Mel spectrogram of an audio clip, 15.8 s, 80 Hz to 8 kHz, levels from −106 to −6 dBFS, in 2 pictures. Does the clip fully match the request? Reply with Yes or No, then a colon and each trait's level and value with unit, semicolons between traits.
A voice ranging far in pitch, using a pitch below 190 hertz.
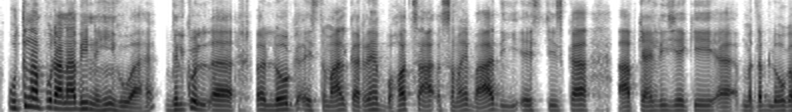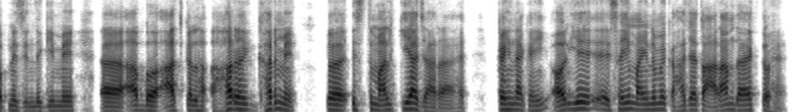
No: average, 3.2 semitones; low, 135 Hz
